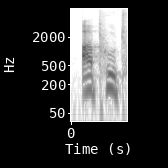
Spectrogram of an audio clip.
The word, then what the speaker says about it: Aputure: word aperture it's actually a French company it's pronounced op hoot or alright first look there's a lot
